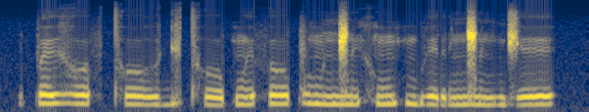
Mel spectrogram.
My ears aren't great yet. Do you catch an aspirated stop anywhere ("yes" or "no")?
yes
